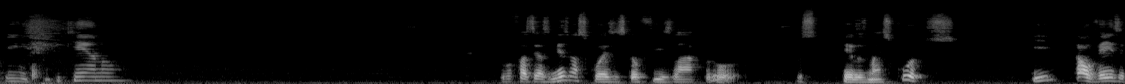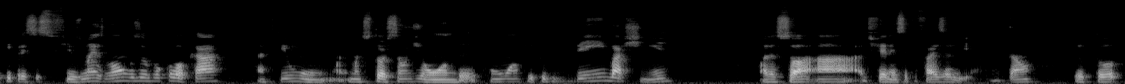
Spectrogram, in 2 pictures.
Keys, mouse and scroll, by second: 1.4 click, 1.9 middle click, 3.0-6.7 drag, 7.5 click, 11.5 click, 13.9 click, 16.0-22.5 shift+drag.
